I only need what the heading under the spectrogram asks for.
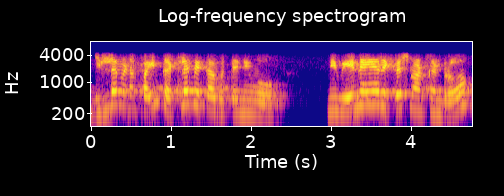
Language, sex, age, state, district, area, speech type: Kannada, female, 30-45, Karnataka, Hassan, urban, conversation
